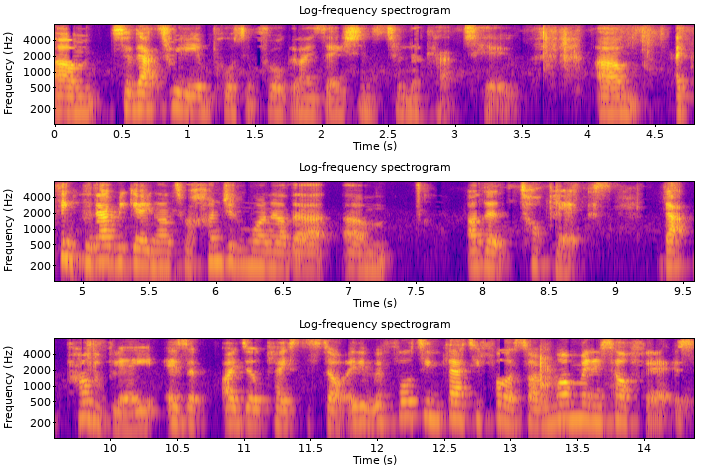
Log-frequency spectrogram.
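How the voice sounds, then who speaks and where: A woman speaks at a medium pitch with ordinary pitch variation. Her loudness swings widely. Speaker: police officer. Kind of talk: presentation. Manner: fast.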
